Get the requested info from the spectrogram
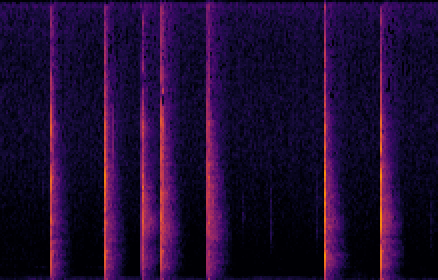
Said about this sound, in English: Yeah, man, it's a very it's the number one secret knock, man.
